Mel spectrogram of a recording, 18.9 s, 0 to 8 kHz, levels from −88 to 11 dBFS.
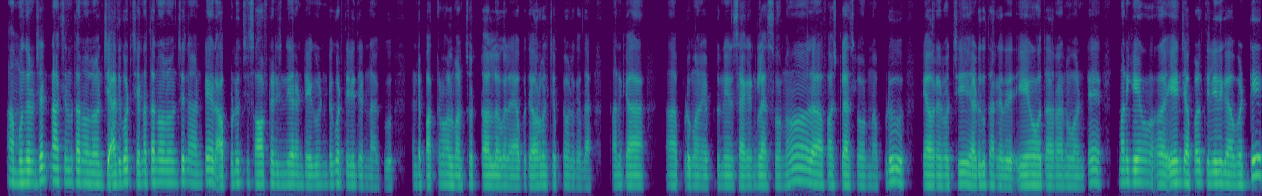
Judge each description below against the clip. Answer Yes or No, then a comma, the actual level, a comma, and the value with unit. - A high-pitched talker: No, low, 115 Hz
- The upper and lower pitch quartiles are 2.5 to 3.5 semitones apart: Yes, average, 2.9 semitones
